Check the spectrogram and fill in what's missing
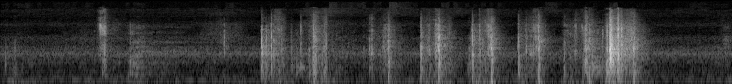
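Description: Tarot cards are shuffled by hand nearby in a soft quiet room, a few light riffles first, then a run of sharp rapid flicks building toward a final burst.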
